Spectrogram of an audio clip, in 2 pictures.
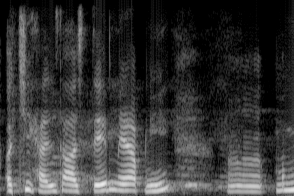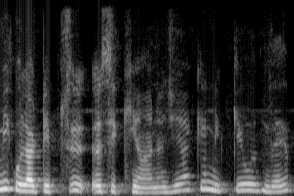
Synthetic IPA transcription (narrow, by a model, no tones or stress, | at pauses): ətːʃʰiːɦɛːlt̪ʰaːst̪eːmɛ̃ːəpniː | məmːiːkolaːʈɪpssɪkʰːijãːnãːd͡ʒiãːkɪnɪkːeːõːnd̪eː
